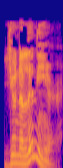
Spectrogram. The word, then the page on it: unilinear: British English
